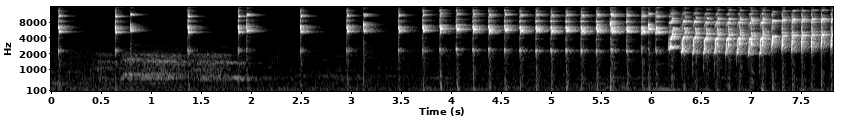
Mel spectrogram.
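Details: Lovebird giving a long chattering ngekek song meant to draw answers from other lovebirds: shrill, high metallic chips that start spaced, then speed into a dense, steady rattling trill, growing louder toward the end.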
